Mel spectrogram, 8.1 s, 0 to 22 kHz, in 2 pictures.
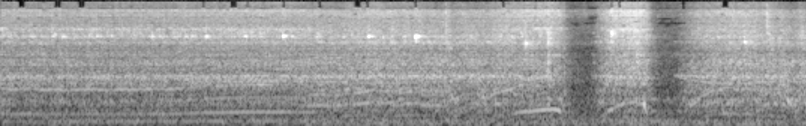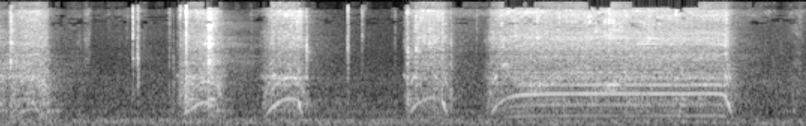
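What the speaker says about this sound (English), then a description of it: "Now you want to be careful when you're drilling about how deep you go." Power drill boring a hole for a Blue Ox base plate into the front of a 2017 Chevrolet Sonic, running in several whining bursts that climb and drop in pitch, with short pauses between them.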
